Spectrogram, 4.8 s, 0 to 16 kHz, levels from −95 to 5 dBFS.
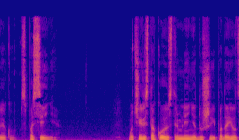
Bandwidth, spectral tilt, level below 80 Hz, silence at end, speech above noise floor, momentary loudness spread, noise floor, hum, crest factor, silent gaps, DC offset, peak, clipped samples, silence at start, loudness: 15 kHz; -5.5 dB/octave; -62 dBFS; 0 s; 37 dB; 17 LU; -68 dBFS; none; 16 dB; none; under 0.1%; -16 dBFS; under 0.1%; 0 s; -31 LUFS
